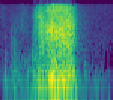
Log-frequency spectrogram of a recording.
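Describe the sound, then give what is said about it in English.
A sheet of paper is torn in one continuous rip lasting about half a second, a dry, even rasp heard alone with no talk. “Tear means to be ripped into two or more pieces. This is a verb we use, for example, when you have a piece of paper and you do this.”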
